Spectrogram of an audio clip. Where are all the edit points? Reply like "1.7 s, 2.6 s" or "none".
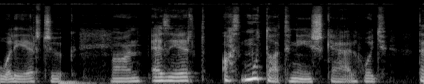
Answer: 1.1 s, 1.5 s

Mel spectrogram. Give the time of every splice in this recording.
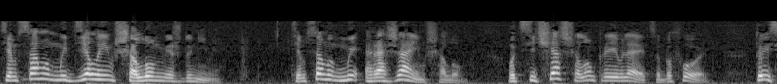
none

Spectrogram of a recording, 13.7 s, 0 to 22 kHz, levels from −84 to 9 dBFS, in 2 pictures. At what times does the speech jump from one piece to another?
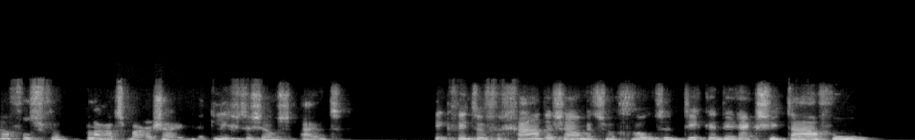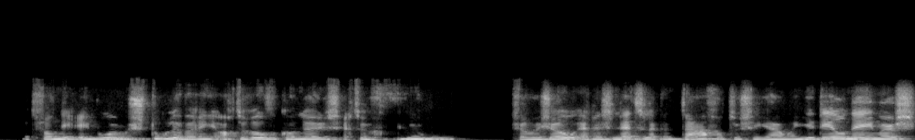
none

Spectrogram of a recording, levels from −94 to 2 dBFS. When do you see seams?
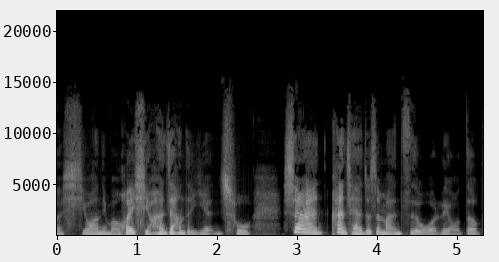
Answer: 3.4 s

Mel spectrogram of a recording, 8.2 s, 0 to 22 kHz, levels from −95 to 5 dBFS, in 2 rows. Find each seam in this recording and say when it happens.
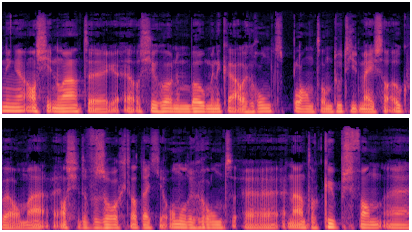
4.6 s, 5.5 s

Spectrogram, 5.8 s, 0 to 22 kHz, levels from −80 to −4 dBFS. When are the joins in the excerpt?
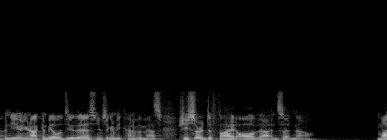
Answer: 1.5 s

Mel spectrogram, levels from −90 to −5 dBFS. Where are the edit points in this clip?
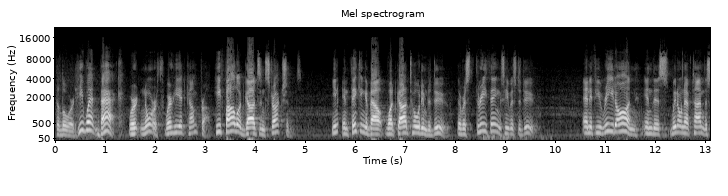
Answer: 1.4 s, 3.1 s, 5.6 s, 7.9 s, 8.3 s

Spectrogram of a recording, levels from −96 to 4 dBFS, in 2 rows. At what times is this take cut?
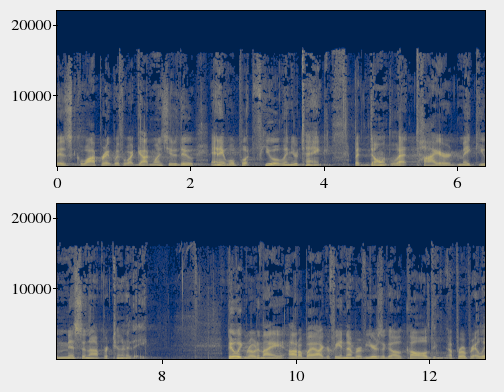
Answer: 9.2 s

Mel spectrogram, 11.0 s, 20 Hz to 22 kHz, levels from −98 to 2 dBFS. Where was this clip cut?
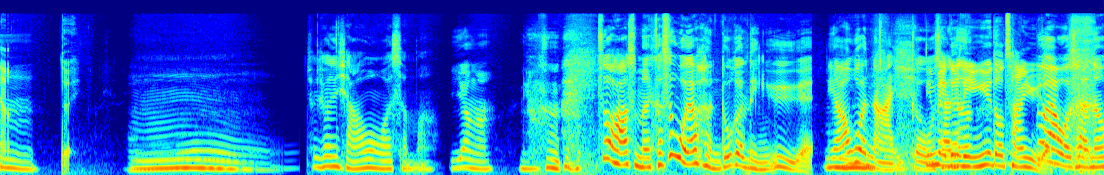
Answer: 8.1 s

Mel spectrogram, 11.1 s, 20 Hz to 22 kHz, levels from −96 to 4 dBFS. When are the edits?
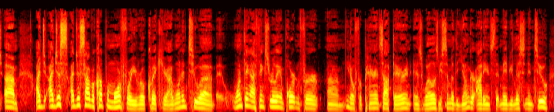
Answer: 8.8 s

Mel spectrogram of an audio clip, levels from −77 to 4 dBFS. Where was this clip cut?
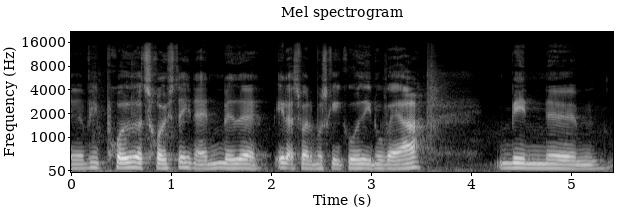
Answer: none

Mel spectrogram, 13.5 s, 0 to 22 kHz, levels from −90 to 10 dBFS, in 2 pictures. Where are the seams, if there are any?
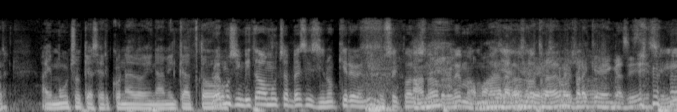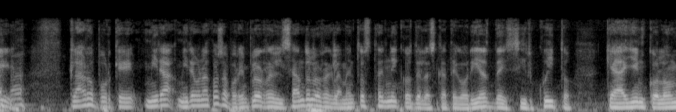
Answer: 8.2 s

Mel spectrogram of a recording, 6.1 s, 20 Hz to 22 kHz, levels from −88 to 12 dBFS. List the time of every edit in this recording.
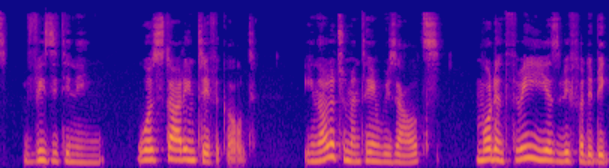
1.3 s, 2.0 s

